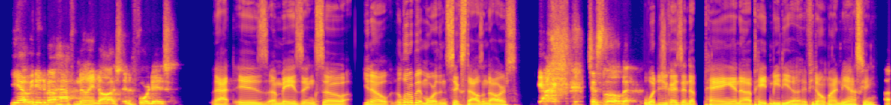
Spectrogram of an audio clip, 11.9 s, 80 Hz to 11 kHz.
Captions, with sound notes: Yeah, we did about half a million dollars in 4 days. That is amazing. So a little bit more than $6,000 Yeah. (laughs) Just a little bit. What did you guys end up paying in paid media? If you don't mind me asking.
